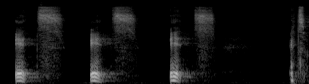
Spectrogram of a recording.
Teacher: The Z sound became an S because the T is voiceless. So it affected the Z sound of the is.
